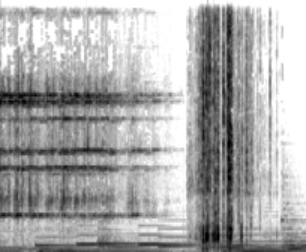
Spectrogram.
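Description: A small bell jingles in a quick, bright shake lasting under a second, preceded by lingering ringing tones. It's close and fairly loud, with no voices.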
